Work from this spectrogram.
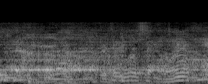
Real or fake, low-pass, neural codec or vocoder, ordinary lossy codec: fake; 7.2 kHz; codec, 24 kHz, 1 kbps, SNAC; AAC, 32 kbps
